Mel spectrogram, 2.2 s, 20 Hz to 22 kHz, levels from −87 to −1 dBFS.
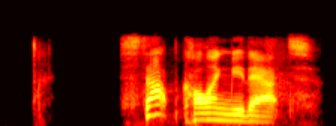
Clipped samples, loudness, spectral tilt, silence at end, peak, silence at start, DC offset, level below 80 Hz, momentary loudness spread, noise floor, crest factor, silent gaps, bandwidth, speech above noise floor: under 0.1%; -17 LUFS; -3 dB/octave; 0.2 s; -2 dBFS; 0.8 s; under 0.1%; -62 dBFS; 22 LU; -62 dBFS; 16 dB; none; 8.2 kHz; 45 dB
